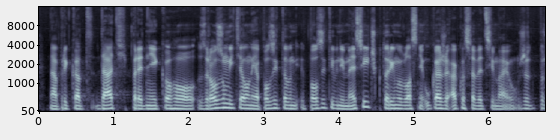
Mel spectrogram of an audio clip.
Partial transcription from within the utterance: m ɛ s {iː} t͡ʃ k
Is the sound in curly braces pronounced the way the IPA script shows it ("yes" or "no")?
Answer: yes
